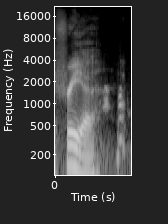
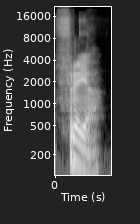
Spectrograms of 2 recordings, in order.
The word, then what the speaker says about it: Freija: I've been saying Freija. I mean, if you really want to say it the way she says it, it's gonna be Freya.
